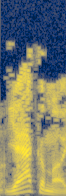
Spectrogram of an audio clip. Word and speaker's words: Yakima: Yakima.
